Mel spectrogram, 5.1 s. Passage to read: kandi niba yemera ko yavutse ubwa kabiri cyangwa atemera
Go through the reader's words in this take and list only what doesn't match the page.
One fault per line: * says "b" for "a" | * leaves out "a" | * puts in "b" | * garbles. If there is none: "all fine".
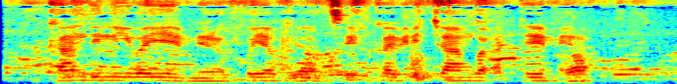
* leaves out "ubwa"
